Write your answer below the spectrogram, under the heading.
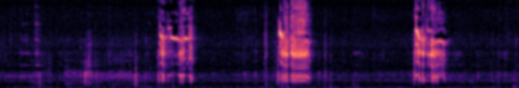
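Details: Wild rainbow lorikeet family, parents and young, visiting to share dry nectar mix from a bowl and a spoon. Three short, harsh, screeching bursts arrive roughly one and a half seconds apart over a low hum and faint clicks.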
